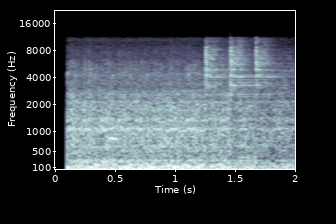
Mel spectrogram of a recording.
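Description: Engine of a parked rubber-tyred trolley bus idling: a steady low rumble, with two brief hisses a little after a second in.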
